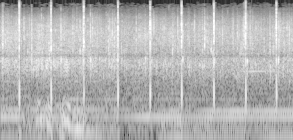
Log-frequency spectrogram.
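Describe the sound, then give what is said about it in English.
A church audience applauds, giving God a round of applause for two people who made decisions for Jesus, in a steady, even wash of clapping, with sharper claps landing at a regular beat over a low, constant hum. “Hey, can we give God a round of applause for two people who made decisions for Jesus?”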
